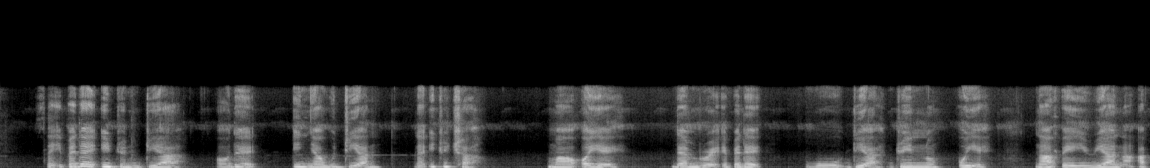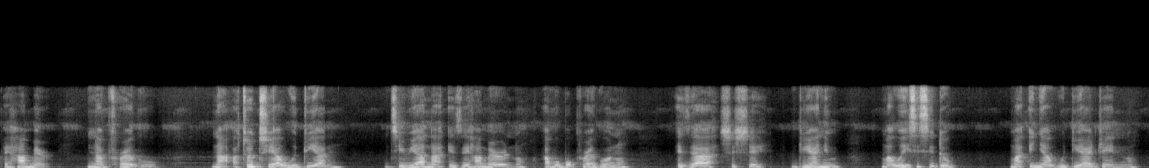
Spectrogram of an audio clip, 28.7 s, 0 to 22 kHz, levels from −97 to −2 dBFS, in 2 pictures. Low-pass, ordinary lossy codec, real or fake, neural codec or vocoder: none; none; real; none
